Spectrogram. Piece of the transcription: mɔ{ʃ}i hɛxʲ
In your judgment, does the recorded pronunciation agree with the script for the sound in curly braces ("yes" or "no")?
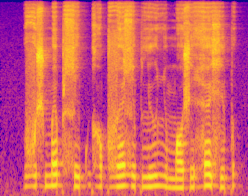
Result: yes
